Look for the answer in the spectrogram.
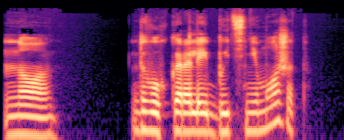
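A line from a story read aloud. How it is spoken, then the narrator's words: Cold, curt. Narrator (Russian): холодно бросил Густав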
